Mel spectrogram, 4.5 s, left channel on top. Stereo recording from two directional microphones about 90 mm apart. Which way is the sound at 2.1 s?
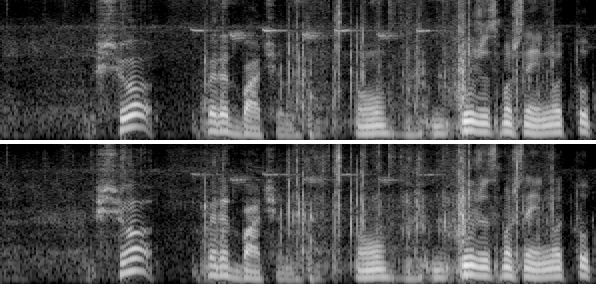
35° right (ahead or behind).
